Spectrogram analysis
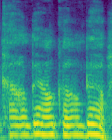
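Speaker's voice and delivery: very high mock soothing; high-pitched imitation of people soothing; calming her. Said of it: "They was like".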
